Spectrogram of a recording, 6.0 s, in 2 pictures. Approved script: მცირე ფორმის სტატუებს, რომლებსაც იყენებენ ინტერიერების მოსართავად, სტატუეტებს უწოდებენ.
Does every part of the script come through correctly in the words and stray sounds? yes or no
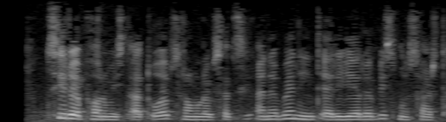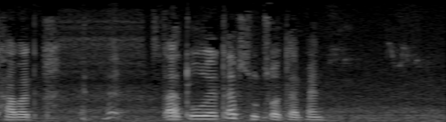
no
